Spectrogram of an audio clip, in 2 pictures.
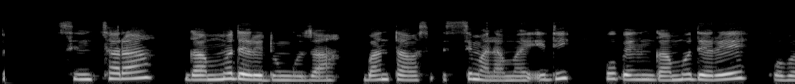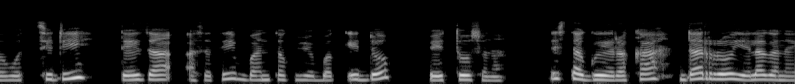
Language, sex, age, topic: Gamo, female, 25-35, government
